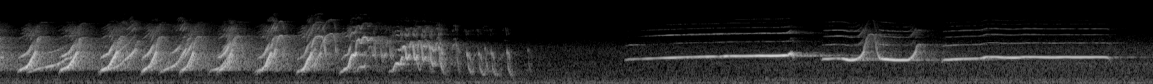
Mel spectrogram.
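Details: Gibbons at Apenheul zoo in Apeldoorn sing a fast run of rising whoops, then long, siren-like sustained notes, starting their day with song that carries far into town.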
